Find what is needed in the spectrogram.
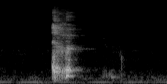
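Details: A single short, loud cough burst from a young girl with a cough, followed by quiet room noise with a low hum; cough.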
